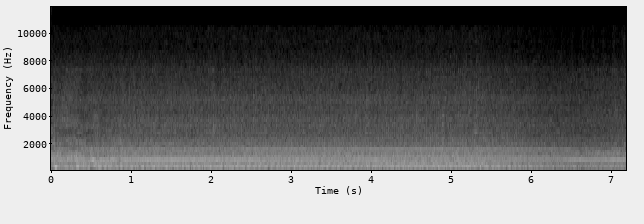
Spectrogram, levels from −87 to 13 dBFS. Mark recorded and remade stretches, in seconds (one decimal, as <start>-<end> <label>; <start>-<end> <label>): 0.0-0.9 remade; 0.9-7.2 recorded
